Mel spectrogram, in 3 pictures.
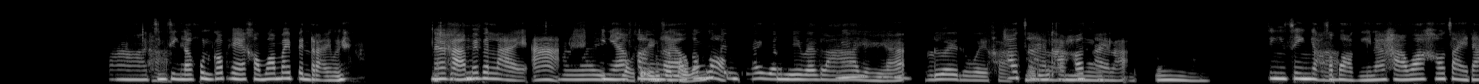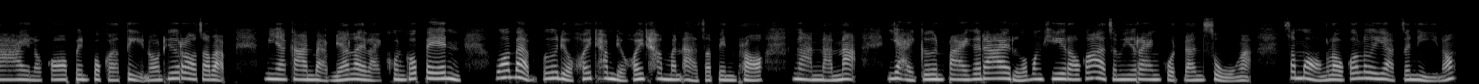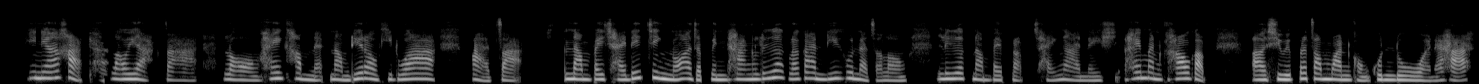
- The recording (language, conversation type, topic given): Thai, advice, ทำไมฉันถึงผลัดวันประกันพรุ่งงานสำคัญจนต้องเร่งทำใกล้เส้นตาย และควรแก้ไขอย่างไร?
- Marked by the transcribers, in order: laughing while speaking: "เหมือนกัน"; chuckle; other noise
